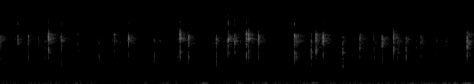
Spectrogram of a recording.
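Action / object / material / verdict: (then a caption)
shake / jointed plastic slug toy / plastic / none. A colourful jointed plastic slug fidget toy is held at both ends in gloved hands and bent and wiggled so its hollow segments click together. The result is a quick, irregular stream of dry, bright plastic clicks centred around 3.3 kHz, each dying away almost instantly, with almost no low end.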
